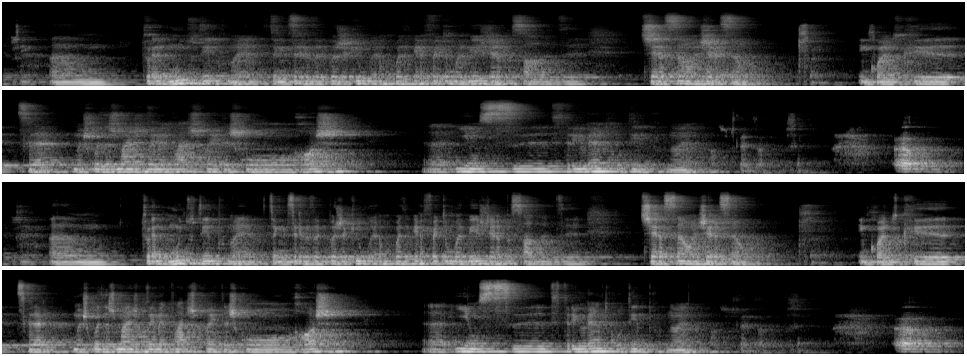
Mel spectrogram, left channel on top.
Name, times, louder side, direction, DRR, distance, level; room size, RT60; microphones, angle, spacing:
voice 1, 0.2-1.0 1.4-6.1 6.4-7.5 8.6-9.5 9.8-10.1 10.3-13.1 13.8-16.5, right 1 dB, 70° right, 0 dB, 2.1 m, -20 dB
voice 2, 17.0-17.6 17.9-19.1, left 1 dB, 55° left, 3 dB, 1.5 m, -28 dB
13.5 x 9.5 x 3.6 m, 1.4 s
head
